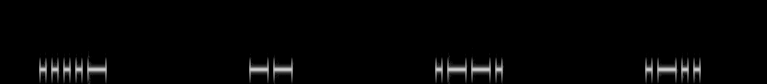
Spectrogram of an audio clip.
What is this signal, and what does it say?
Morse code, heard as a keyed tone, about 20 wpm, spaced as for 5 wpm, 700 Hz. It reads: 4MPL
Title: USA Call Signs - 6 Characters - 8x Character Spacing - 20wpm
